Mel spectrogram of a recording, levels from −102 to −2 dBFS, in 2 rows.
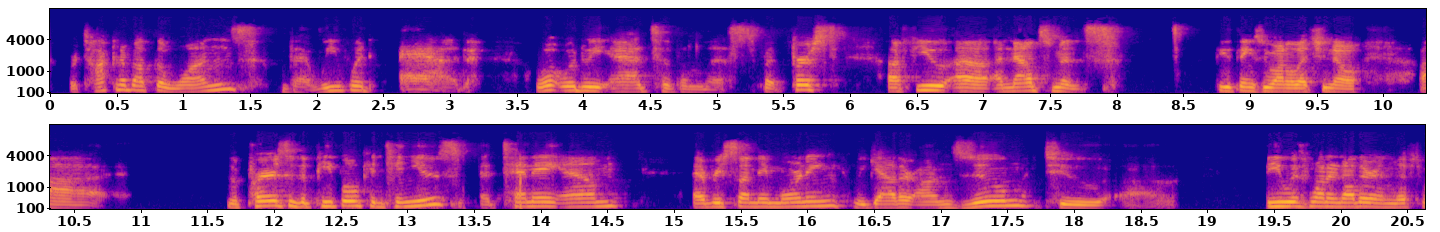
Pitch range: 140-190 Hz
